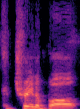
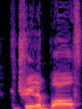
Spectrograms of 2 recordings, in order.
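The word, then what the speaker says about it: Caitríona Balfe: Katrina Ball. I think I'm messing with it. Yeah, it's Katrina. It's spelled in a very traditionally Irish way, I guess. Katrina Balfe, the lead.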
